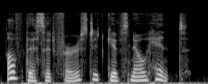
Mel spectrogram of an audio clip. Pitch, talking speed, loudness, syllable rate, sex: 195 Hz, 230 wpm, -19 LUFS, 5.0 syllables/s, female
